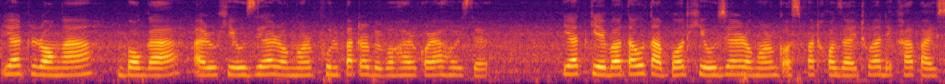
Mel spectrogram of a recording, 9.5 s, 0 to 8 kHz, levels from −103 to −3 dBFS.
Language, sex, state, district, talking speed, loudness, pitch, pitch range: Assamese, female, Assam, Sonitpur, 135 wpm, -18 LUFS, 230 Hz, 225-240 Hz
